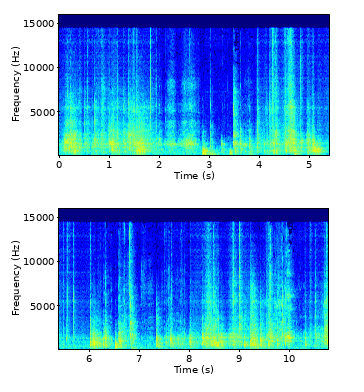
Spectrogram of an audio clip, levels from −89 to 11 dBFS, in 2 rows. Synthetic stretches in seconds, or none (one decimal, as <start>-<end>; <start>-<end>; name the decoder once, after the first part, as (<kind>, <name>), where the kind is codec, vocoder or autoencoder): 0.0-1.9 (autoencoder, DAC-VAE); 3.9-6.2; 7.9-9.5; 10.3-10.8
